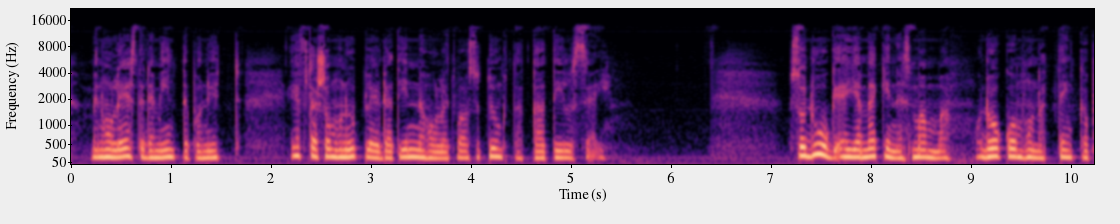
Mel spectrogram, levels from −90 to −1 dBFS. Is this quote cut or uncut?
uncut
